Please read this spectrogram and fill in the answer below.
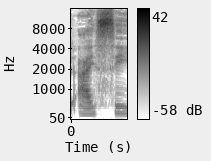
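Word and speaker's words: ICY: I C Y 呢，其实是曹芳英文名字的拼写，它的发音应该是 I C，也就是我知道的意思。加上 Y 的话，只是为了好发音。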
